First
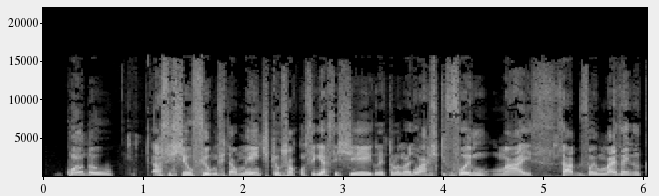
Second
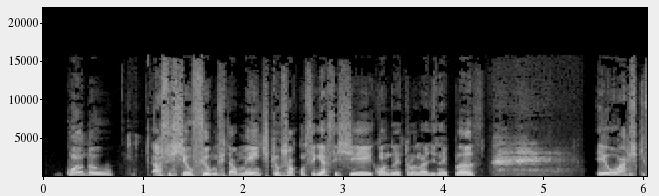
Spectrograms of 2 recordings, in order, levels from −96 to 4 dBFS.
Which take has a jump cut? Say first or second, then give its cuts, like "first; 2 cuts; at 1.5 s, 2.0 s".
first; 2 cuts; at 3.3 s, 3.7 s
